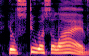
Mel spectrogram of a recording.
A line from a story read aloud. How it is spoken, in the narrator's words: wailed a second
